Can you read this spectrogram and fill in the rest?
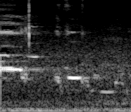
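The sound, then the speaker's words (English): Faint, high bird chirps and short whistled notes come in scattered bursts over a soft outdoor hush in a garden, a few separate calls overlapping briefly with no voices present. “I love these birds.”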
